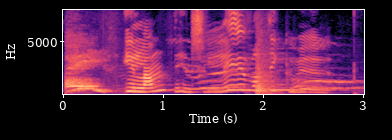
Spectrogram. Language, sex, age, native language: Icelandic, female, 9, Icelandic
